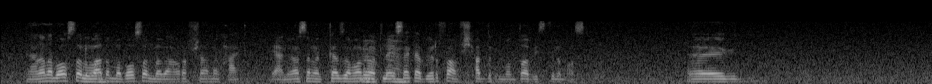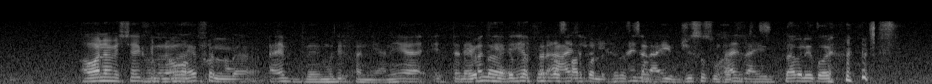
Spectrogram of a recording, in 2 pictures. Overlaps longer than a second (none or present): present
